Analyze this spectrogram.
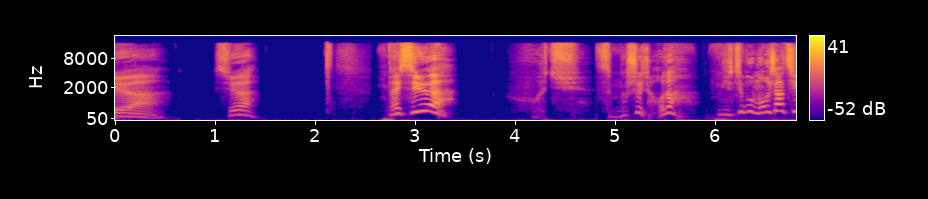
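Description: A young woman speaks softly and sleepily.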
